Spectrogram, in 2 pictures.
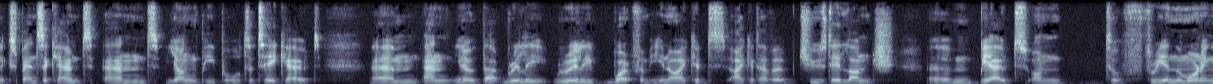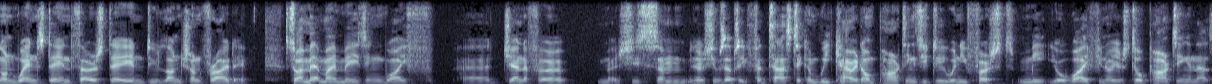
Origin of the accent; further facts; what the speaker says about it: Isle of Mull, Scotland, United Kingdom; I grew up on the Isle of Mull on the west coast of Scotland.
